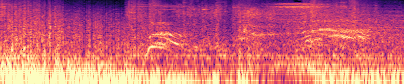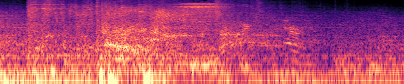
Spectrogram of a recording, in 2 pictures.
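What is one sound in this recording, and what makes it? Fiery blades whoosh and crackle through the air.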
